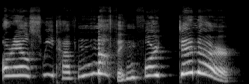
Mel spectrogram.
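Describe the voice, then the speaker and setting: A woman's voice: very high voice, sing-song, normal speed, voice pushed up. A woman voicing a fretful mother sheep in a children's storybook. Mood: relieved.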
